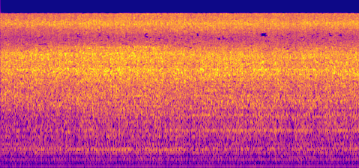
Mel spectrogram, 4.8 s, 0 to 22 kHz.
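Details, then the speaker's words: Honda del Sol after starter switch, ground wire, radiator fan and distributor cap work, first runs: starts around 3,500–4,000 rpm then settles near 1,500; steady, even idle with no sputter, misses or knocking, though not tested at high RPM. "Sounds good. Yeah, I don't really hear any issues. It's not sputtering out."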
